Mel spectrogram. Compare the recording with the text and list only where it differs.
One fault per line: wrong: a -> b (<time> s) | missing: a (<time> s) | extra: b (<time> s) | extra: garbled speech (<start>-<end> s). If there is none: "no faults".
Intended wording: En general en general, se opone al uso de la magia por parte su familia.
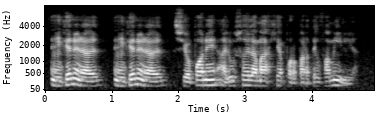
no faults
